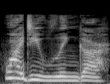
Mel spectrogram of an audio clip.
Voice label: Blood Elf Female Standard Pissed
